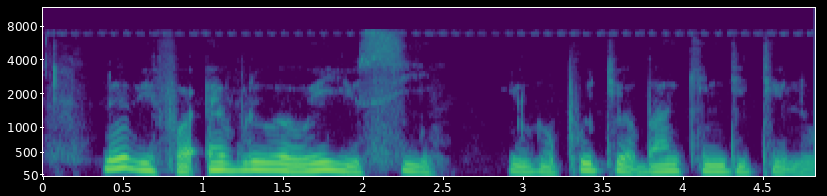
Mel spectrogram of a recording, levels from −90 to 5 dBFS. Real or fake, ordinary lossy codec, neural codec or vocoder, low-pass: real; none; none; 7.2 kHz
